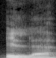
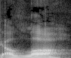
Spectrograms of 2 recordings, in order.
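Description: First: The word begins with an 'i' vowel. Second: The word begins with an 'a' vowel. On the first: The speaker calls it wrong. "We don't say Illa" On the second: The speaker calls it right. "the word Allah has a fatha"

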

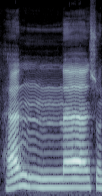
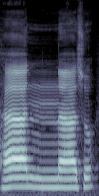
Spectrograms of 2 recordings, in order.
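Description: First: The vowel after the h is short. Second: The vowel after the h is stretched long. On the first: The speaker calls it right. "Do not stretch it" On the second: The speaker calls it wrong. "not hannasu"

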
